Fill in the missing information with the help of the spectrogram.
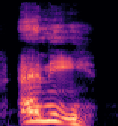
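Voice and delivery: high, loud cry for help; terrified yell. A narrator's reading. Boy tugged from the rock, yelling for the girl. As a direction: scream her name in terror. Boy grabbed while climbing.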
